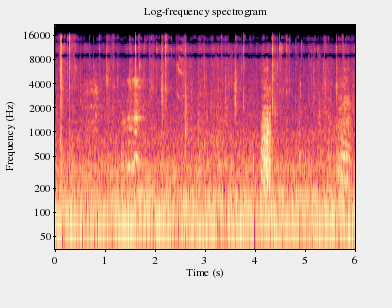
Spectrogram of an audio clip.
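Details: A wild macaw visiting a balcony gives one harsh, grating squawk partway through and a fainter rasp at the end, over a steady low rumble of background noise.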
